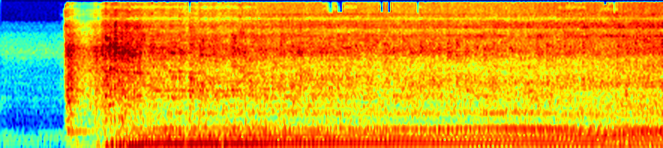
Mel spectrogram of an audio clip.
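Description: Starts instantly, flares briefly, then drops to a smooth, low, even idle with a steady beat; healthy start.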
